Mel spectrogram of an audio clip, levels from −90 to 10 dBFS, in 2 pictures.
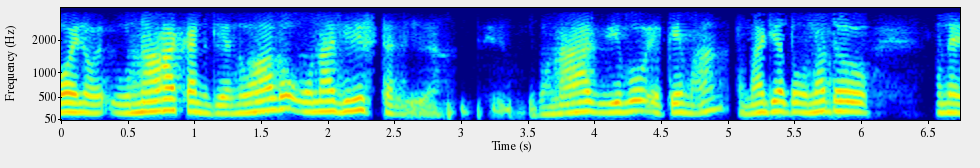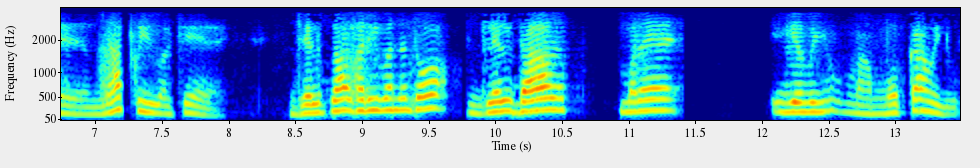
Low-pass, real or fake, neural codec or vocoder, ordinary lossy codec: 3.6 kHz; fake; codec, 24 kHz, 0.9 kbps, WavTokenizer, medium speech release version 2; AAC, 16 kbps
